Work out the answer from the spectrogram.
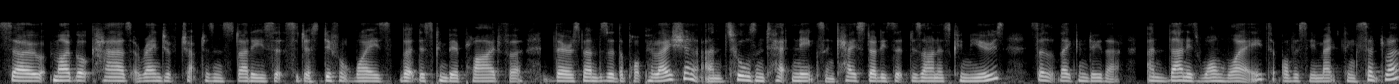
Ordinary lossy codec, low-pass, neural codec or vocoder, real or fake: Opus, 32 kbps; 7.2 kHz; codec, 24 kHz, 0.9 kbps, WavTokenizer, small release; fake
